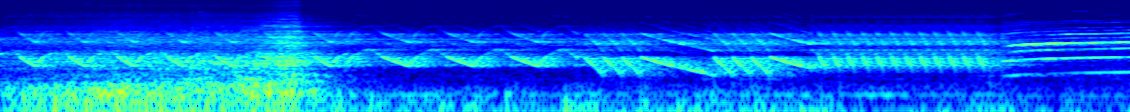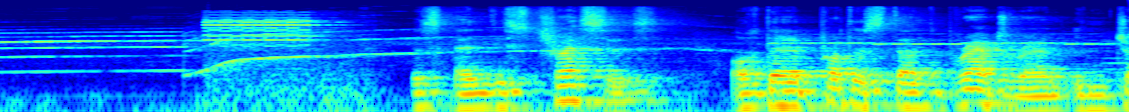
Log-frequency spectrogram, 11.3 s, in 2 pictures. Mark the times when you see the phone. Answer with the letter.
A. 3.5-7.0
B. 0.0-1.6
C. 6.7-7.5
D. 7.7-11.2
C.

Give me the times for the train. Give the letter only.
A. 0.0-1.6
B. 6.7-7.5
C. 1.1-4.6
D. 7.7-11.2
A.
